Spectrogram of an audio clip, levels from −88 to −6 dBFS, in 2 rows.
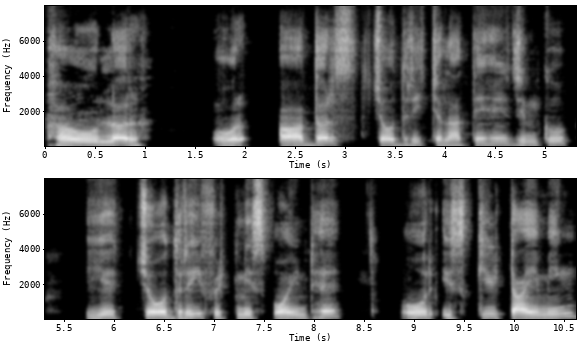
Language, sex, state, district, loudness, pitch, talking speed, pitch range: Hindi, male, Uttar Pradesh, Jyotiba Phule Nagar, -17 LUFS, 160 Hz, 95 wpm, 150-175 Hz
